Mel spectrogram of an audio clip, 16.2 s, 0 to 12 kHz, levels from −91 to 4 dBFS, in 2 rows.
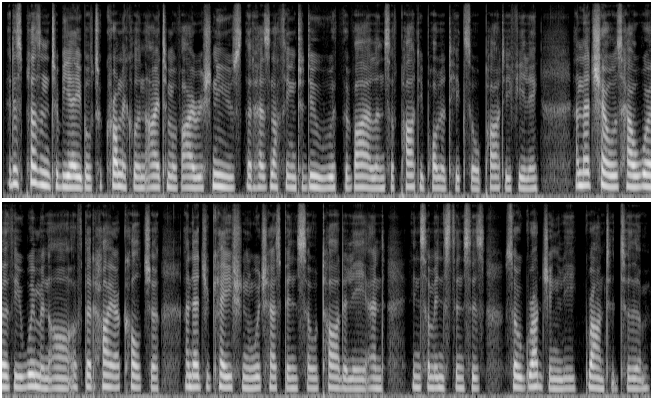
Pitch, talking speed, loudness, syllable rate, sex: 190 Hz, 200 wpm, -18 LUFS, 5.7 syllables/s, female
